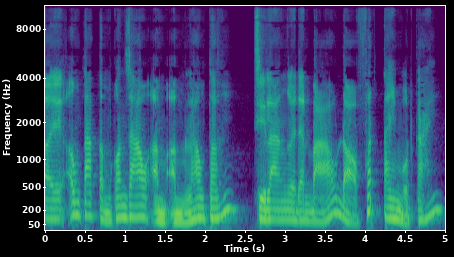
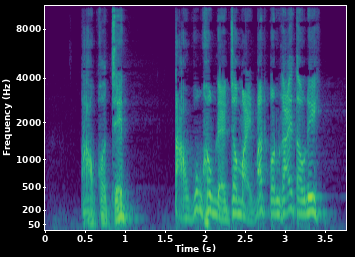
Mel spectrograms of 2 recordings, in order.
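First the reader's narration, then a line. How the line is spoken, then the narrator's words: Growling old man. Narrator (Vietnamese): Ông Long miệng gầm gừ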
